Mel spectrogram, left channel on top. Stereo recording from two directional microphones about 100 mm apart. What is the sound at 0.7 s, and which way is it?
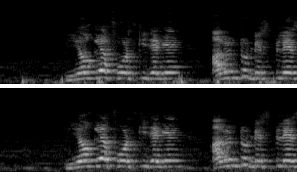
A woman's voice, 70° left (ahead or behind).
